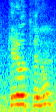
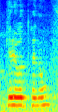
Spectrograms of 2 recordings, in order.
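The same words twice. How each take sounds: The two takes are said the same way.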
